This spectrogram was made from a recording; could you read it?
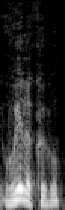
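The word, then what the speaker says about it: Muirchú: His name is Murchu, but it's pronounced in Gaelic Wilacu,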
